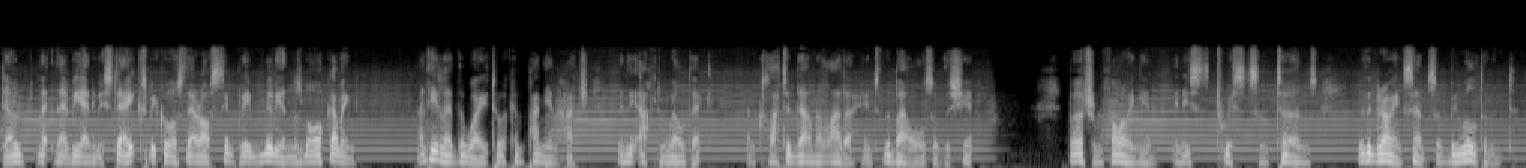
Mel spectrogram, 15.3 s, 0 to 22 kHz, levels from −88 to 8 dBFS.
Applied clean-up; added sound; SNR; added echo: none; Trumpet; 14 dB; none.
